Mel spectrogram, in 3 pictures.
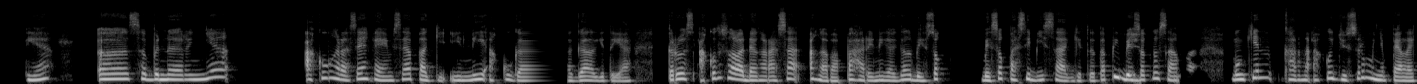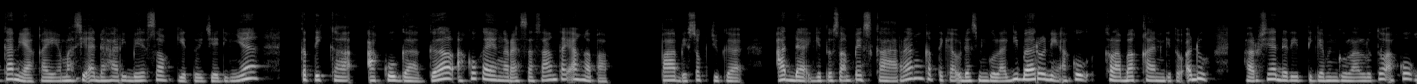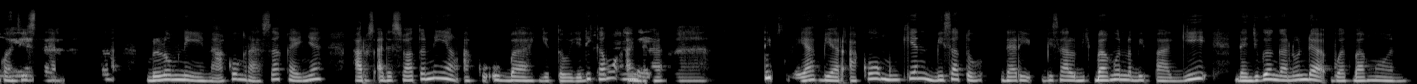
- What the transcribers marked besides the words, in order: distorted speech; unintelligible speech; tapping; unintelligible speech; other background noise
- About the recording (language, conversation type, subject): Indonesian, advice, Bagaimana cara mengatasi kebiasaan menunda bangun yang membuat rutinitas pagi saya terganggu?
